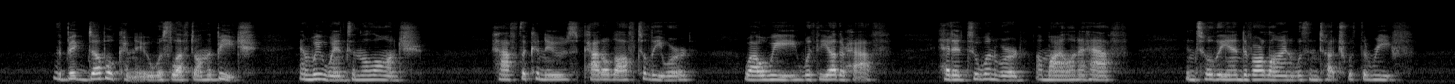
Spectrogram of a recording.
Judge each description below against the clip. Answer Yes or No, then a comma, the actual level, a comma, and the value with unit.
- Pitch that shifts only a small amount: Yes, narrow, 1.7 semitones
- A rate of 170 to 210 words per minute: Yes, average, 200 wpm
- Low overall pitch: No, high, 215 Hz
